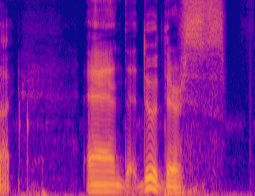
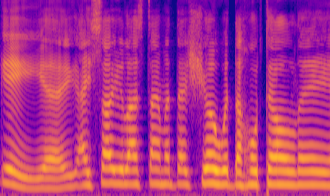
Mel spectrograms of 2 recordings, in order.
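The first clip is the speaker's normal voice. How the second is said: put-on raised-pitch Italian accent, calling out; Italian stranger; 8 semitones higher than usual. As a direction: imitate an eager Italian fan. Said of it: "being interrupted by two Italians".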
